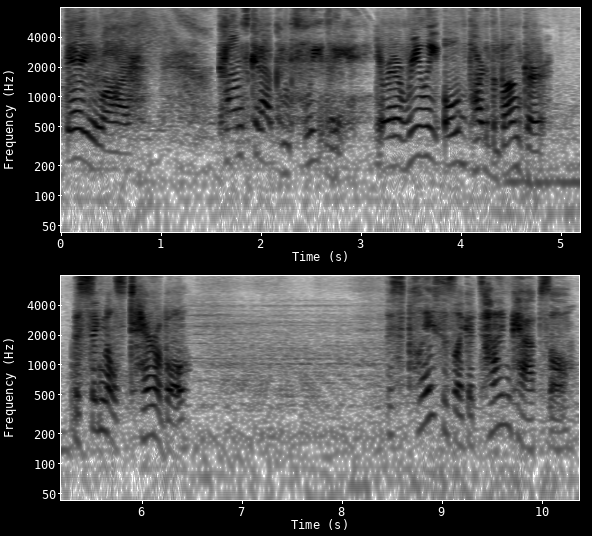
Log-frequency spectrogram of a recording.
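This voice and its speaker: A woman playing an earnest, thoughtful sci-fi ally in a video game, with a measured, dramatic and reflective delivery. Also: mid-range voice, lively intonation, noisy background, lightly acted. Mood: curious, focused. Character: earnest, thoughtful female sci-fi ally guiding a soldier by comms. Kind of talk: scripted video game dialogue and storytelling. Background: prominent music.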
